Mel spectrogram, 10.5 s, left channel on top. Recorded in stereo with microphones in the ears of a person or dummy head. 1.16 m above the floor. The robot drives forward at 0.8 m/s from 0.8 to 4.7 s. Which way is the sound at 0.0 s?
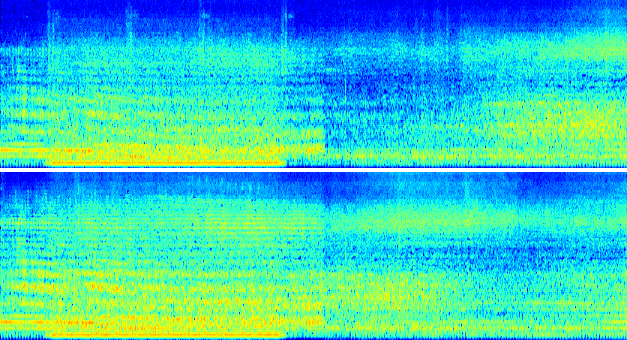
65° right (ahead or behind).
